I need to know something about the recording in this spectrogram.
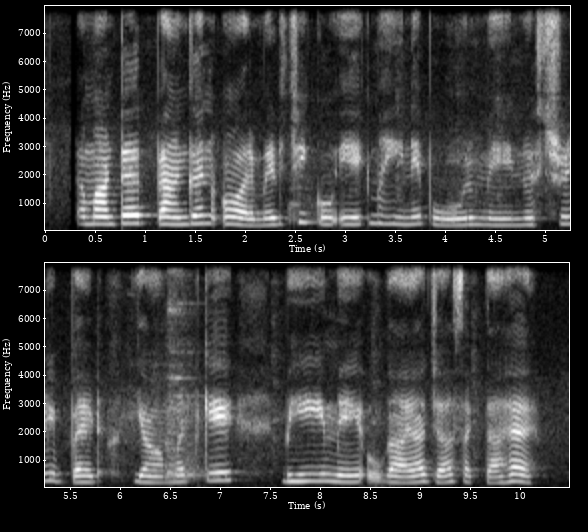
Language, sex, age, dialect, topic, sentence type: Hindi, female, 36-40, Garhwali, agriculture, statement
